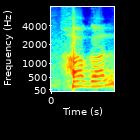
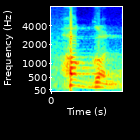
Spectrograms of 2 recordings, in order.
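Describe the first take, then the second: First: Said in the usual way. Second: হগল said as hog-gol, the গ doubled; emphatic doubled consonant. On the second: Shown as a demonstration. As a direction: hold and punch the গ in হগল. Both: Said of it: "ব্যঞ্জন দুইবার উচ্চারণ করলে".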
